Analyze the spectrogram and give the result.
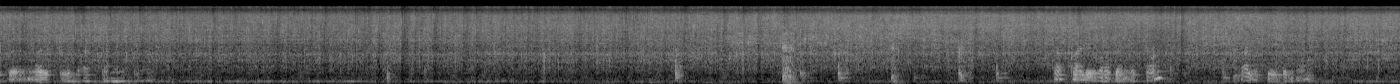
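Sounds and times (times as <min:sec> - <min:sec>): food sizzling in oil: 0:00.0 - 0:14.0
spatula knocking on pan: 0:06.7 - 0:07.0, 0:07.8 - 0:10.2.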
